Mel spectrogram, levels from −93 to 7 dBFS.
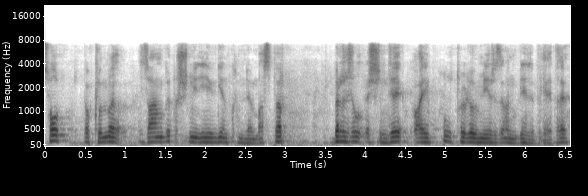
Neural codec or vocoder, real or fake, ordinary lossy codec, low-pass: codec, 24 kHz, 1.5 kbps, HILCodec; fake; none; 7.2 kHz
